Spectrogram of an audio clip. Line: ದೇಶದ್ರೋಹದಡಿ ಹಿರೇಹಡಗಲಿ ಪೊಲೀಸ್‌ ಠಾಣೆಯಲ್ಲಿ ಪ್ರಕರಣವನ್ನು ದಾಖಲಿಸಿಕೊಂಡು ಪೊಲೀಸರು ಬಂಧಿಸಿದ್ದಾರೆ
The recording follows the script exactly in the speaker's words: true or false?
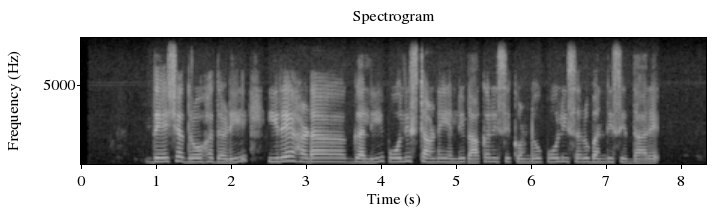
false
